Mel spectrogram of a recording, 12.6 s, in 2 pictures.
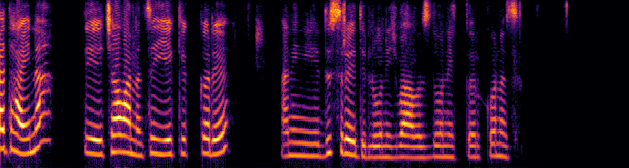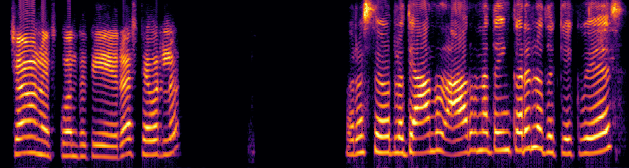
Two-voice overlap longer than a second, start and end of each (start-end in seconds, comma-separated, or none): none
